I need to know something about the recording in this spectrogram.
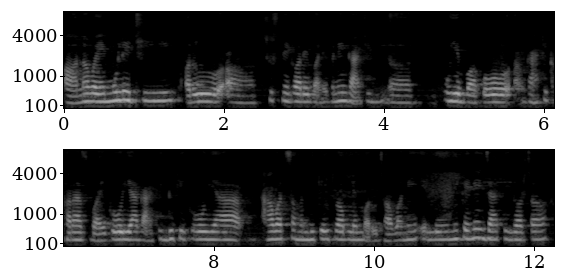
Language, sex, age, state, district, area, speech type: Nepali, female, 60+, West Bengal, Kalimpong, rural, spontaneous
